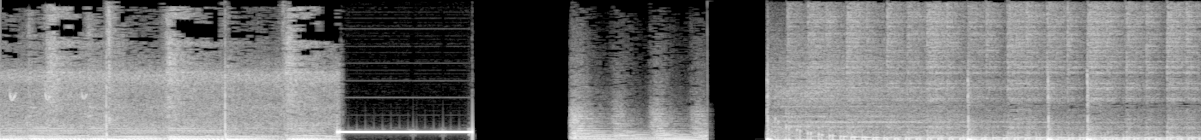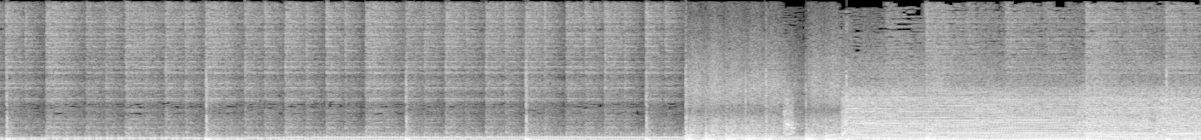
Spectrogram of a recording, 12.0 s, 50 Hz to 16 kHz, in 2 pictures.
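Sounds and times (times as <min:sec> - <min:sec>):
high-pitched beep: 0:01.7 - 0:02.4
electronic music with bass sweeps: 0:03.8 - 0:12.0.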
